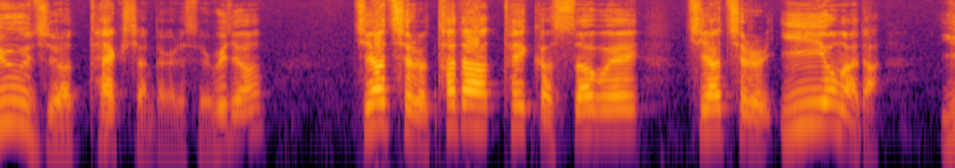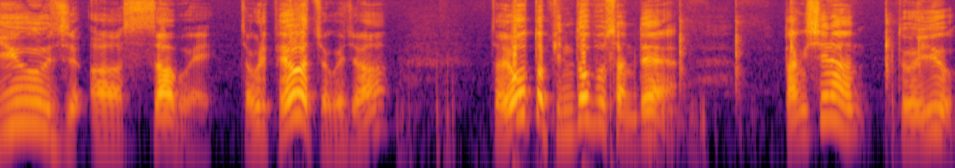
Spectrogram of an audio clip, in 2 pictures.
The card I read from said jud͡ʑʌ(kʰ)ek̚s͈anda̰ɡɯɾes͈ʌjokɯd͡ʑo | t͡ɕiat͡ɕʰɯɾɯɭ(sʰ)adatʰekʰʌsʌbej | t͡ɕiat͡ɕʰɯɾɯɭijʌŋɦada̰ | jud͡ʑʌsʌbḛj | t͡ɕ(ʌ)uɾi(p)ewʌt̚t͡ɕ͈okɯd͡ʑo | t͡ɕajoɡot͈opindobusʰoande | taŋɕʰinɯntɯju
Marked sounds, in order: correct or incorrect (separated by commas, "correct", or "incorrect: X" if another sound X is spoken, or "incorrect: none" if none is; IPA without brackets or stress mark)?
incorrect: tʰ, incorrect: tʰ, incorrect: a, correct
